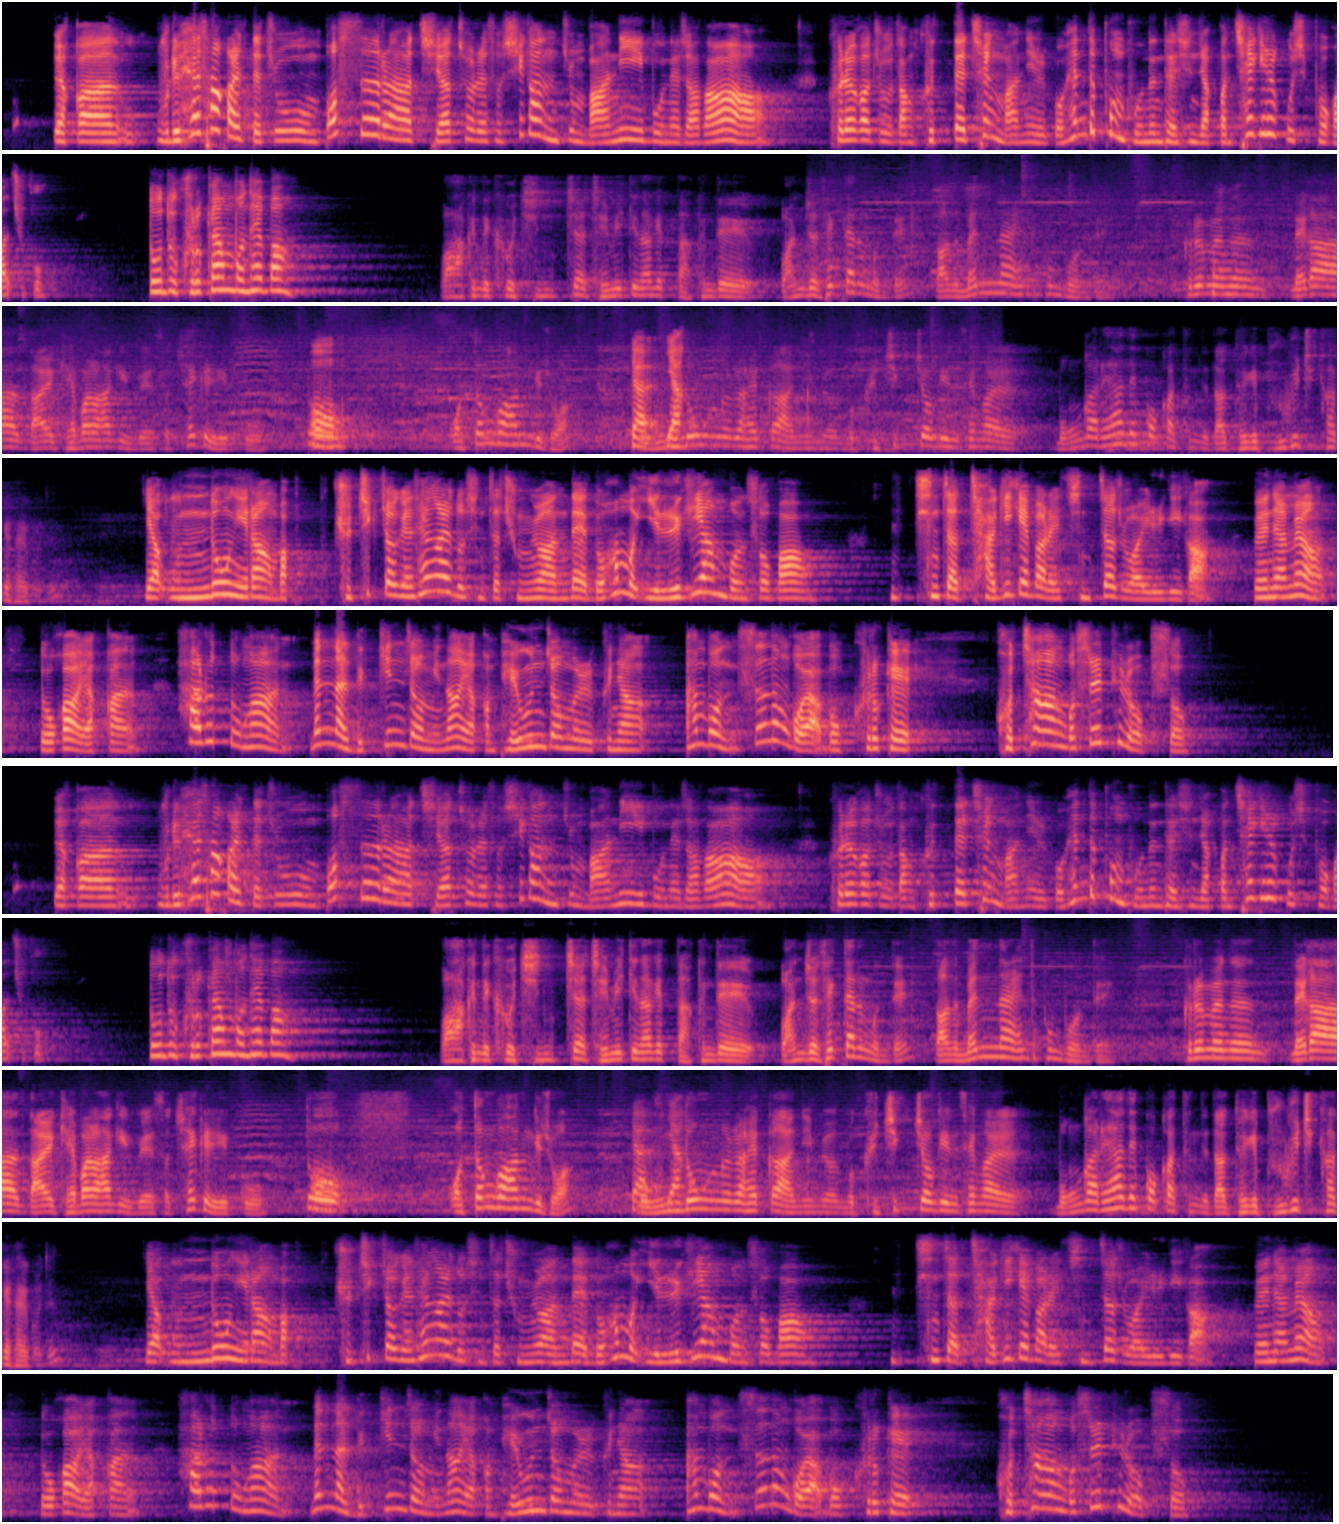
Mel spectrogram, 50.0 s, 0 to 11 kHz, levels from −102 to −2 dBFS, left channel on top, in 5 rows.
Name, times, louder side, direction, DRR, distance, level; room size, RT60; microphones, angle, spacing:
voice 1, 0.4-5.8 6.2-10.3 11.1-12.2 19.1-19.3 22.3-22.6 24.7-25.1 31.1-32.2 32.5-36.1 36.7-39.1 39.4-40.0 40.3-41.1 41.4-44.9 45.2-46.9 47.5-49.1, left 7 dB, 75° left, 0.4 m, -25 dB
voice 2, 13.3-18.3 18.9-22.0 22.3-22.6 22.9-23.1 23.4-24.3 24.8-30.5, right 7 dB, 75° right, 0.4 m, -30 dB
sound 1, 16.0-27.5, left 2 dB, 15° left, 0.6 m, -49 dB
sound 2, 25.5-27.4 28.3-32.3 32.6-32.7 33.0-34.7 34.9-35.7, equal, 45° left, 4.5 m, -55 dB
20.0 x 9.9 x 5.5 m
head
